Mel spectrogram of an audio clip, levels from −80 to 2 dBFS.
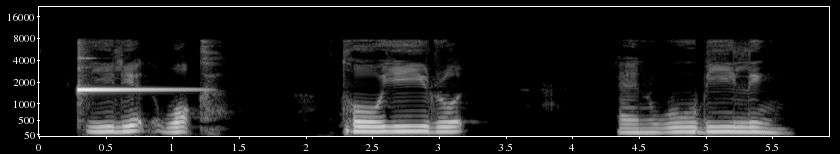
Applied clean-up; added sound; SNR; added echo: classical method Wiener filter.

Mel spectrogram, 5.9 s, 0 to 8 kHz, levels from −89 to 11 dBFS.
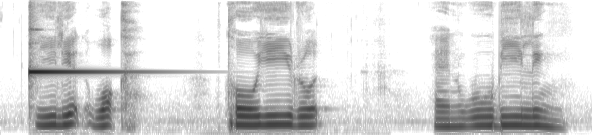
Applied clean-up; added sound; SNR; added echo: none; Glockenspiel; -3 dB; none.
